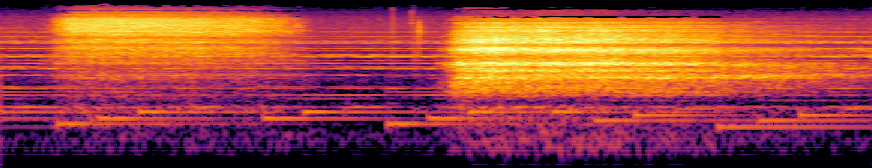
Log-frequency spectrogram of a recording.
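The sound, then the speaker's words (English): Two long, forceful breaths of a breath-of-fire breathing exercise, drawn in through the nose and pushed out through the mouth, heard as a rushing hiss, the second breath louder and longer. “Breathing in through your nose and breathing fire out of your mouth. Again, deep breath in and out.”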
